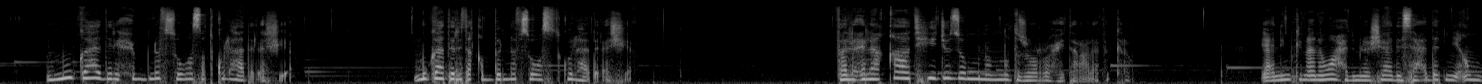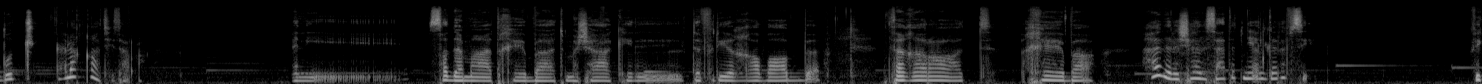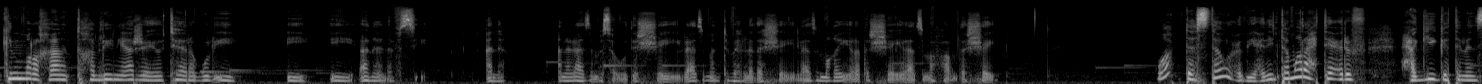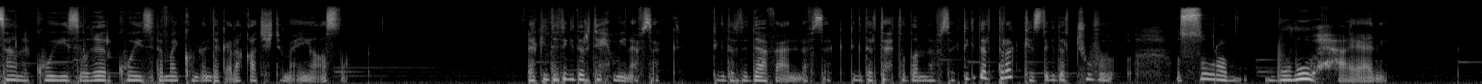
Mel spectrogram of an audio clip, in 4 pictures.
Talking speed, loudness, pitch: 120 wpm, -30 LUFS, 190 Hz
